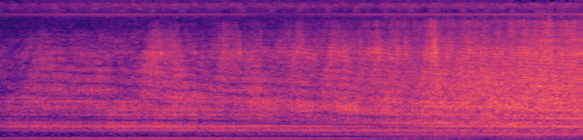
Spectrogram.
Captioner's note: airplane buzzing overhead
